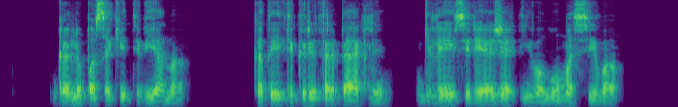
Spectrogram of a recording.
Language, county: Lithuanian, Vilnius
